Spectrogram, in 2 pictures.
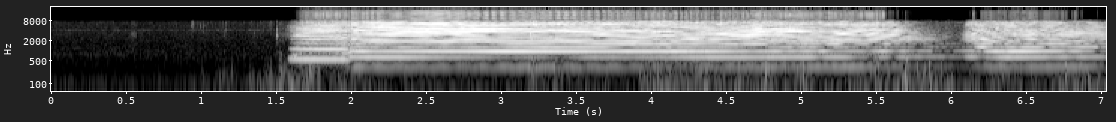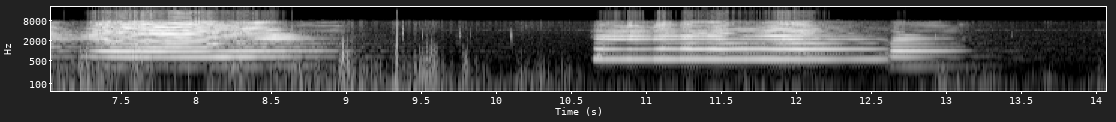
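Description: Freight locomotive's multi-tone air horn sounding loud long blasts: one of about seven seconds with a brief break near the middle, then a shorter one of about two seconds whose chord shifts just before it stops. It is a warning to a woman walking across the tracks ahead of the train.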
